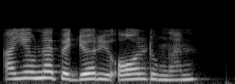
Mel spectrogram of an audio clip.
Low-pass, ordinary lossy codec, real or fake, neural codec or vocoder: 5.4 kHz; Opus, 24 kbps; fake; codec, 16 kHz, 0.8 kbps, ZipCodec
